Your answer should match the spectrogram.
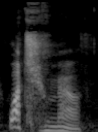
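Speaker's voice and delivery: ordinary delivery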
